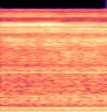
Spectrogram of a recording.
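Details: Steady high-pitched motor whine with constant hum of a nebulizer compressor running while a young child takes inhaled cough medicine, watching TV.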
